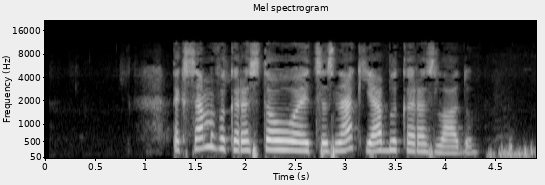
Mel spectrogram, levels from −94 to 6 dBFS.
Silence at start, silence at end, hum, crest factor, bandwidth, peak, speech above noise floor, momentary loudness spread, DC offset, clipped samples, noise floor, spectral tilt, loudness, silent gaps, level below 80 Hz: 1.05 s; 0.05 s; none; 18 dB; 11.5 kHz; -2 dBFS; 54 dB; 18 LU; under 0.1%; under 0.1%; -72 dBFS; -3.5 dB/octave; -18 LUFS; none; -50 dBFS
